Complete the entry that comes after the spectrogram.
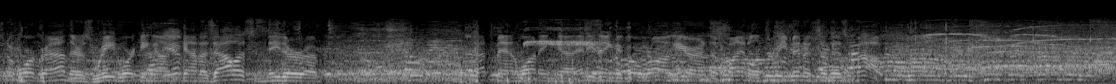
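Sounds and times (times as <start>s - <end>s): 
speech: 0.0s - 10.3s
audience applauding in the sold-out poker room in the Sands: 8.8s - 11.1s.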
